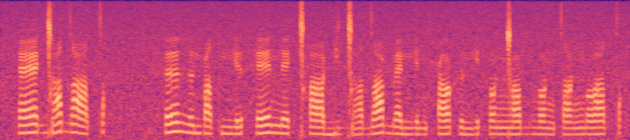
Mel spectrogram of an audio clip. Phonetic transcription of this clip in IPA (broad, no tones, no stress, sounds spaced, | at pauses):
æ ɡ͡ǀ ə dˤ ɜ tˤ | h ɜ ɦ ə mʲ æ tˤ mʲ ə h ɛ n ɛ ǀʰ ɑ bʲ ə ɡ͡ǀ æ dˤ ɛ b æ mʲ æ n ħ ɒ x ə mʲ ɛ h ɔ ŋ͡ǀ ɒ b ɦ ɔ ŋ tˤ ɑ ŋ ɔ tˤ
